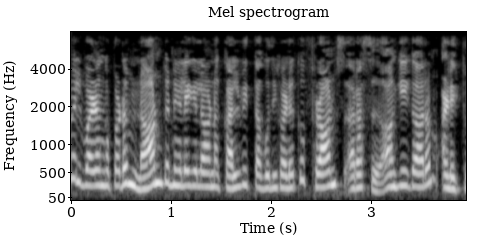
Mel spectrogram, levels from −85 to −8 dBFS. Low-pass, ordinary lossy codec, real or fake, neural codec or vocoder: 7.2 kHz; none; fake; vocoder, 22.05 kHz, 80 mel bands, Vocos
